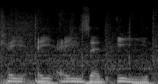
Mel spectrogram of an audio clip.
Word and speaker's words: Kaze: So up in the mix next, Kaze, Kaaze, which could also be pronounced as Kaz.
